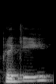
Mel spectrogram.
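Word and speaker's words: PIQI: Um I'm here today to talk about the patient information quality improvement framework or picky and it is pronounced picky just like being picky of being a picky eater.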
